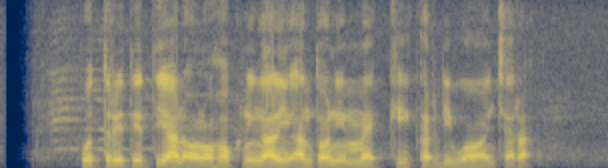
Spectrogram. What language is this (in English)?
Sundanese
